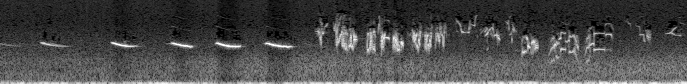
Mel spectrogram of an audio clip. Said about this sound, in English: You haven't heard a bird till you've heard a meadowlark. And you once you hear that, you never forget that.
